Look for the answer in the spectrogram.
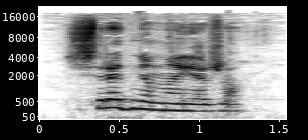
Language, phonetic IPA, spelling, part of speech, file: Polish, [ˈɕrɛdʲɲɔ na‿ˈjɛʒa], średnio na jeża, adverbial phrase, Pl-średnio na jeża.ogg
